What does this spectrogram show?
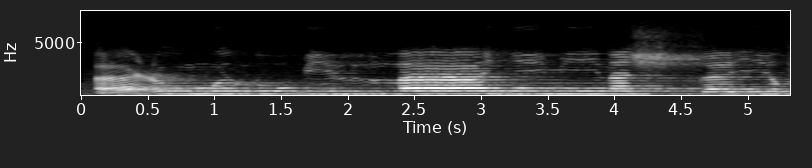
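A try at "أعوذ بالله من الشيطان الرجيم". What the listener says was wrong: Nah, syai-nya bukan Sat, iya-nya. Syai. Nah, ulangi.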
